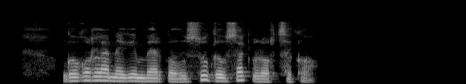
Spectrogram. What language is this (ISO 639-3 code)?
eus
